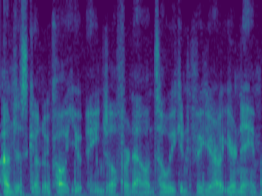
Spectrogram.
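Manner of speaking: usual speaking voice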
